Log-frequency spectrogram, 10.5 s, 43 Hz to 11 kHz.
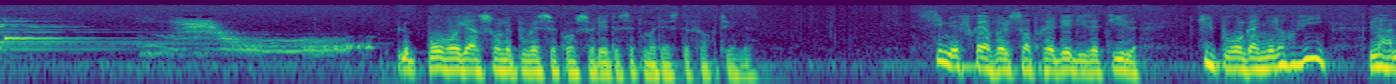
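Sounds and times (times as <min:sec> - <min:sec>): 
cat meowing: 0:00.0 - 0:02.9
speech: 0:03.0 - 0:05.8, 0:07.0 - 0:10.4.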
